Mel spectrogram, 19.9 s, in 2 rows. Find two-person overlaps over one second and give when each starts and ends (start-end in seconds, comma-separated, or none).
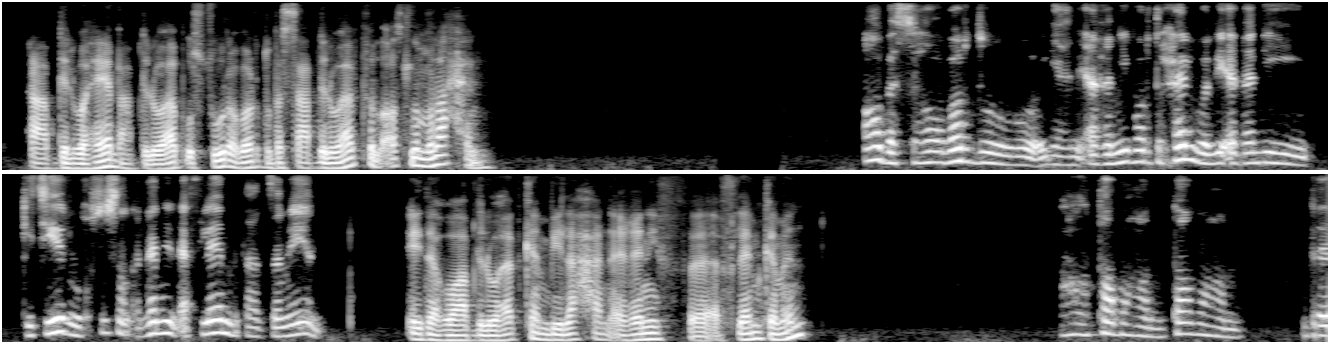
none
